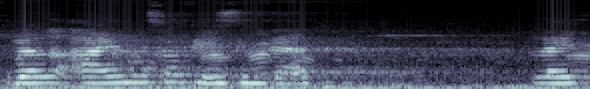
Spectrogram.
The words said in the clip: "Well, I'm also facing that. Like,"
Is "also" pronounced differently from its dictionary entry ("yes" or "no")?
yes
